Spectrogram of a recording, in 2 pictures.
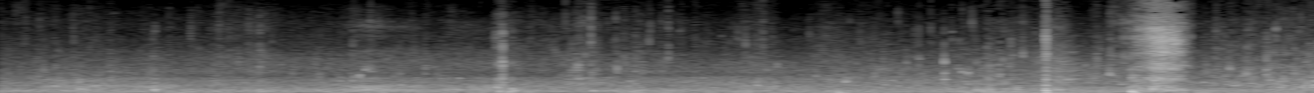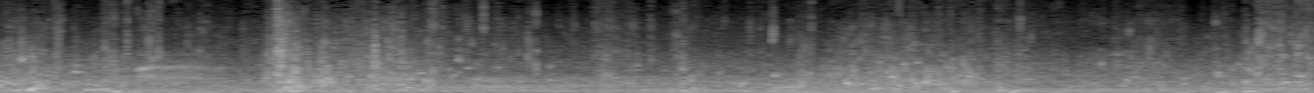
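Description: Water laps and splashes steadily around a small boat.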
